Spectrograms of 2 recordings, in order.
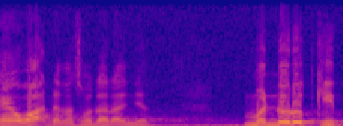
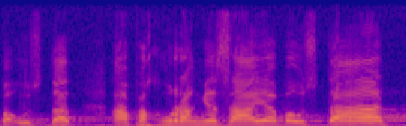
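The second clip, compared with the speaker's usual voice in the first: pleading wife; 8 semitones higher than usual. Retold or imitated. Wife complaining to the preacher.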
